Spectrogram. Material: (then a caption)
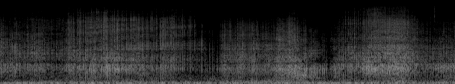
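Coated canvas. Long nails scratch the face of a hollow, checkered coated-canvas Louis Vuitton zip pouch in fast, raspy strokes. The result is a continuous dry scraping texture with a steady low rumble underneath and brighter swells of rasp that rise and fall through the clip.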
